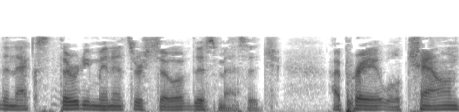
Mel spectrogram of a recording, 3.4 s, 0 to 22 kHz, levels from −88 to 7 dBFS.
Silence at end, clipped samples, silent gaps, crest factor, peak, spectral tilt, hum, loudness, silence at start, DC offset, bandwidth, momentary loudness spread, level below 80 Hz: 0 s; under 0.1%; none; 18 dB; -4 dBFS; -9.5 dB/octave; none; -22 LUFS; 0 s; under 0.1%; 6 kHz; 13 LU; -36 dBFS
